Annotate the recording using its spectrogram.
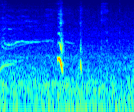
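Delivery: a sudden high shriek of a laugh that bursts out; a real high-pitched laughing squeal. Real, not acted. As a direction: let out an unplanned squealing laugh. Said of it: "I don't know where that came from".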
